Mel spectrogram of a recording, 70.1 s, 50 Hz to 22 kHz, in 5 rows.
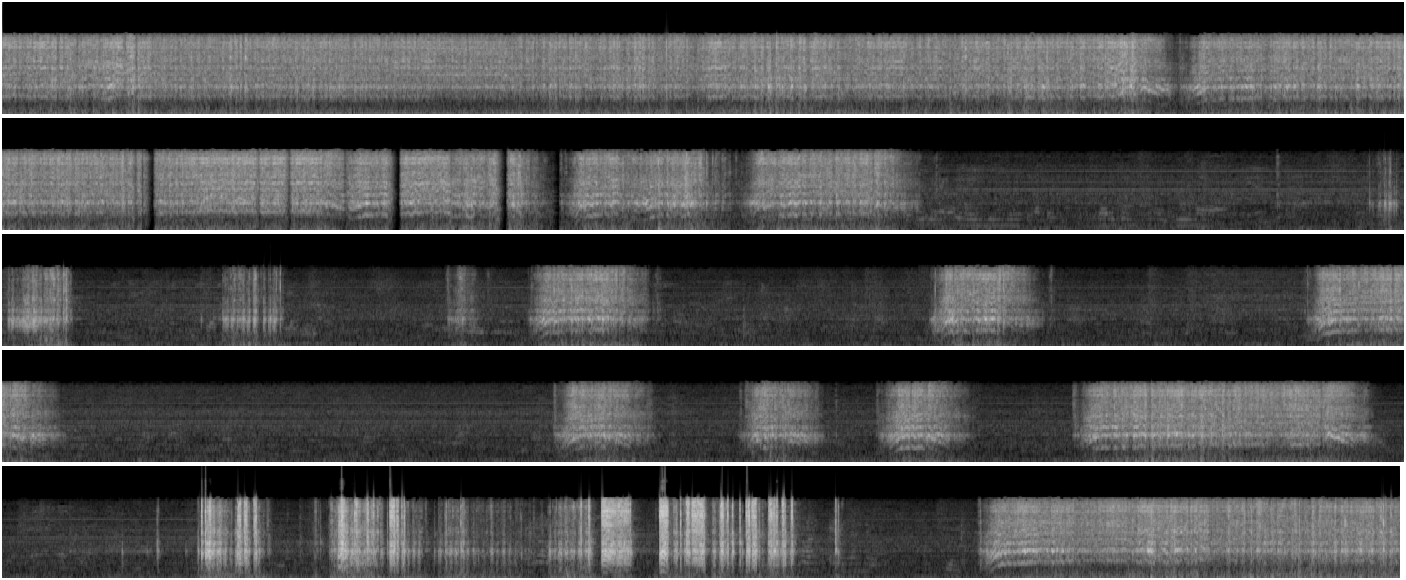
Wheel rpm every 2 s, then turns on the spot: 160, 160, 160, 160, 160, 120, 160, 160, 120, 90, 90, 20, 0, 0, 0, 0, 50, 0, 30, 0, 60, 0, 0, 20, 20, 20, 110, 80, 10, 30, 20, 20, 20, 150, 160.
56-64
